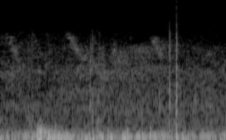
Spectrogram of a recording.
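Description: Footsteps climbing stone stairs: sharp taps of shoes on the steps, two about a second in and a quick pair near the end, over a steady low rumble.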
